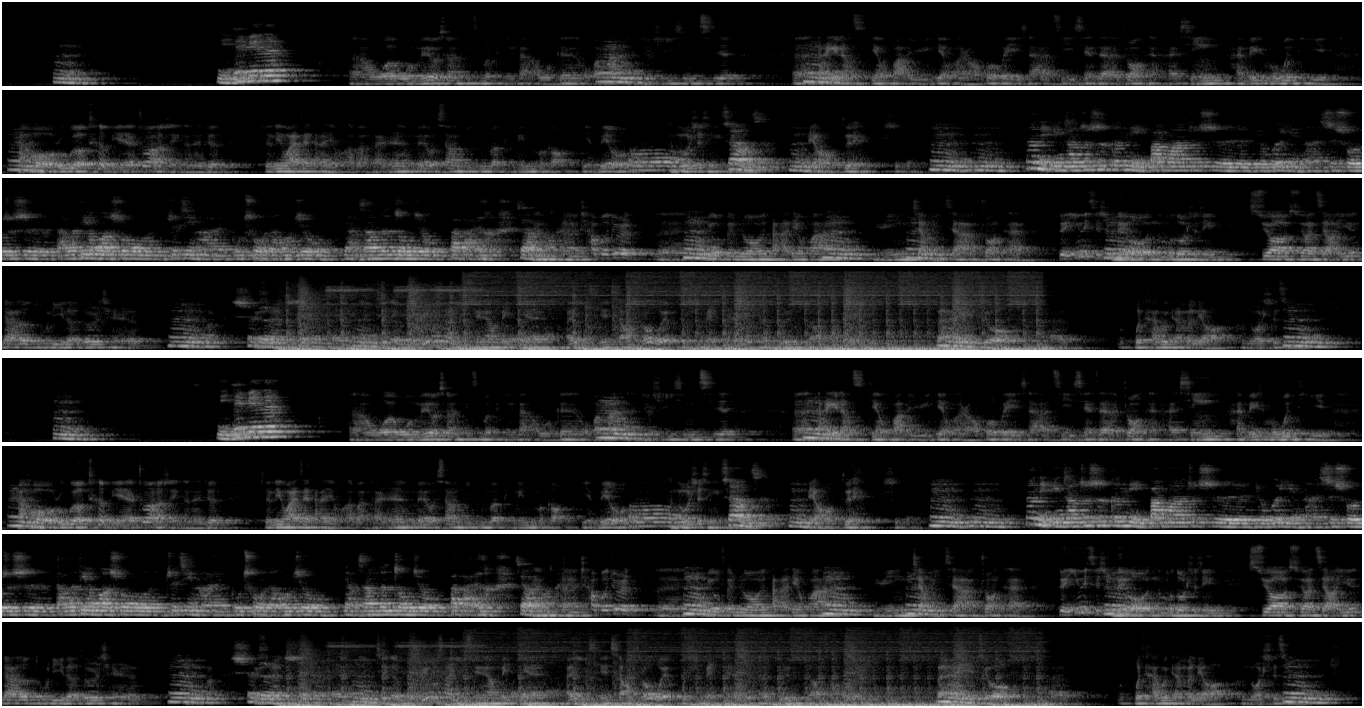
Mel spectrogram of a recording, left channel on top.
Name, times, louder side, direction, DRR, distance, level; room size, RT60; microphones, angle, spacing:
voice 1, 0.5-0.9 2.1-2.9 5.9-6.4 8.0-8.4 13.6-14.0 19.9-20.4 20.9-21.8 22.9-32.8 34.0-34.3 35.4-35.7 36.2-36.6 38.2-38.5 42.5-44.6 50.1-50.6 53.6-54.1, right 2 dB, 50° right, -3 dB, 0.9 m, -30 dB
voice 2, 3.5-7.5 7.9-21.0 21.6-22.7 23.1-23.3 29.7-30.0 32.4-35.6 35.9-42.3 42.6-42.9 43.3-43.7 44.1-49.8 50.1-51.5 51.9-53.7, right 1 dB, 15° right, 4 dB, 0.5 m, -37 dB
sound 1, 43.5-51.2, equal, 70° left, 1.3 m, -31 dB
5.2 x 2.4 x 3.1 m, 0.80 s
head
